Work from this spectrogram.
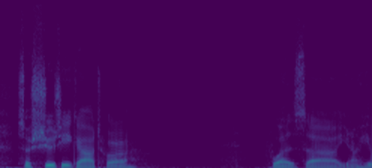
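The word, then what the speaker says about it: Ncuti Gatwa: pronounce it yeah shoy okay so I've been pronouncing it terribly wrong so shoy gotwa was uh you know he was in Barbie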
